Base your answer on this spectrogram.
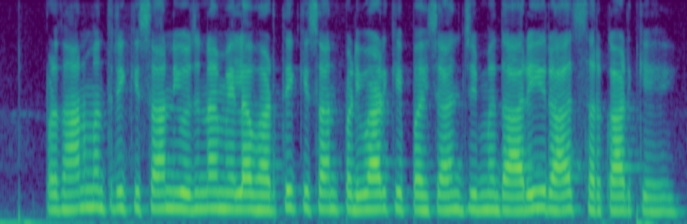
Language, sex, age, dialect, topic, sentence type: Magahi, female, 46-50, Western, agriculture, statement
